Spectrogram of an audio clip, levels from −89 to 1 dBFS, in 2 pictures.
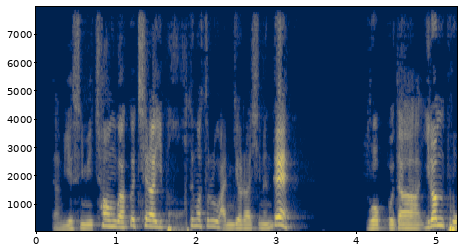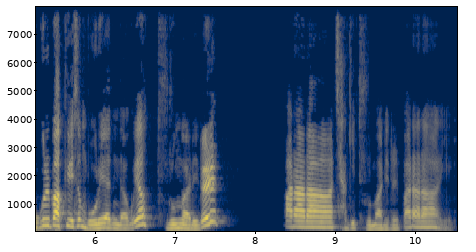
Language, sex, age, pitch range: Korean, male, 40-59, 140-230 Hz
